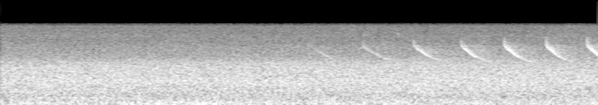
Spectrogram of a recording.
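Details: In Bechtel Park, Waterloo, a pileated woodpecker gives about six falling notes that build in loudness over the last three seconds, set against constant wind and distant traffic-like roar.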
